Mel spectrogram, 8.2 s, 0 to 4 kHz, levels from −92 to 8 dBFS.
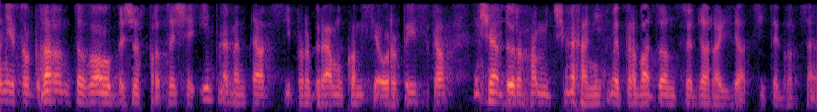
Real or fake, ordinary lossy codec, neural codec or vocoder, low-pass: fake; AAC, 24 kbps; codec, 24 kHz, 1.5 kbps, HILCodec; 3.6 kHz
